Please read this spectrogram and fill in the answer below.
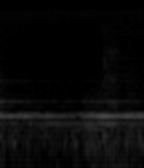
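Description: Near silence, with faint steady sustained tones of soft background meditation music, like a held singing-bowl drone.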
